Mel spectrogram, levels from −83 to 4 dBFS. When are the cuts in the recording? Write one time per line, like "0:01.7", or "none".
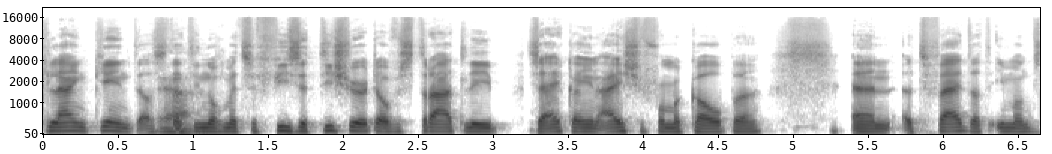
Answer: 0:03.2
